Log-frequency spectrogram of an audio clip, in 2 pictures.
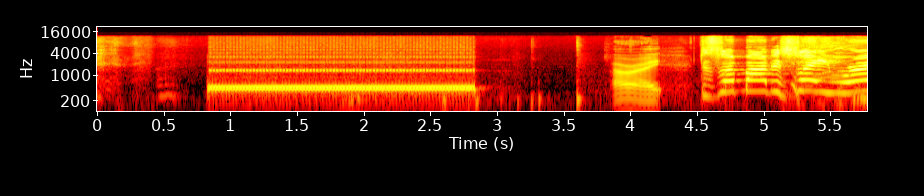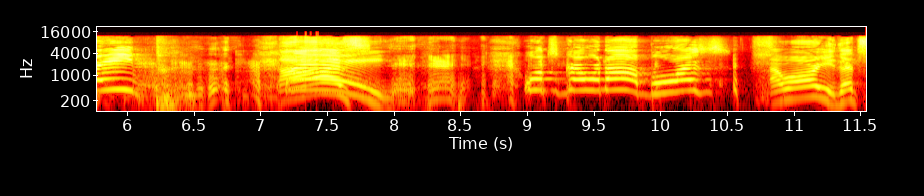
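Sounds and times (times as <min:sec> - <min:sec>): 
telephone line tone as a call to a back phone is put through: 0:00.8 - 0:03.0
speech: 0:03.9 - 0:11.5
laughter: 0:05.1 - 0:11.1.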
